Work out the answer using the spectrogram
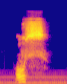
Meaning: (adjective) feminine singular of roux; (noun) 1. redhead (woman) 2. rozzers (police)
- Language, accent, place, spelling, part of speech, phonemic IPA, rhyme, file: French, France, Lyon, rousse, adjective / noun, /ʁus/, -us, LL-Q150 (fra)-rousse.wav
